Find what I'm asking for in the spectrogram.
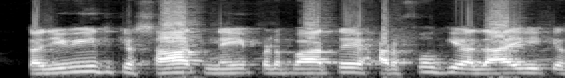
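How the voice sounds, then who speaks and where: A high-pitched man with fairly even intonation. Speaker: Quran teacher. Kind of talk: religious lesson voiceover.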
